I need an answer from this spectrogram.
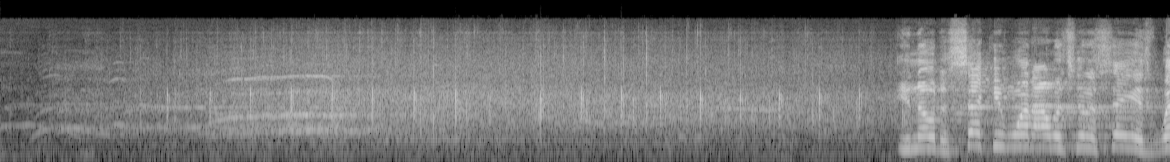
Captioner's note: applause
